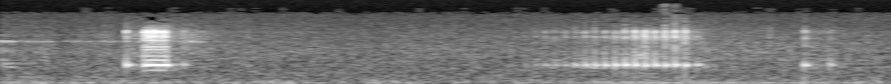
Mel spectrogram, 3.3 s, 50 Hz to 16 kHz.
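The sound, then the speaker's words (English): Telephone line tones as an operator puts through a call to the police from a pay phone booth in Kramer's florist shop on 6th Street: a short sharp beep, a pause, then a longer buzzing tone and a faint click, all over a low steady hum. “Operator, get me the police.”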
